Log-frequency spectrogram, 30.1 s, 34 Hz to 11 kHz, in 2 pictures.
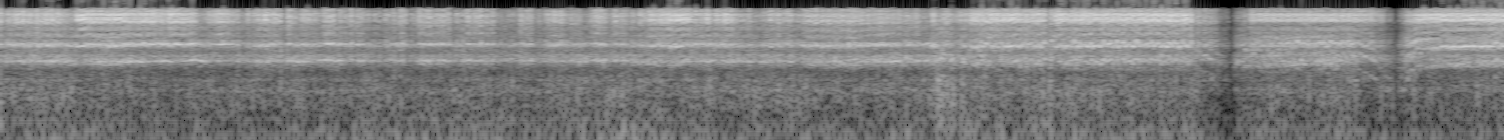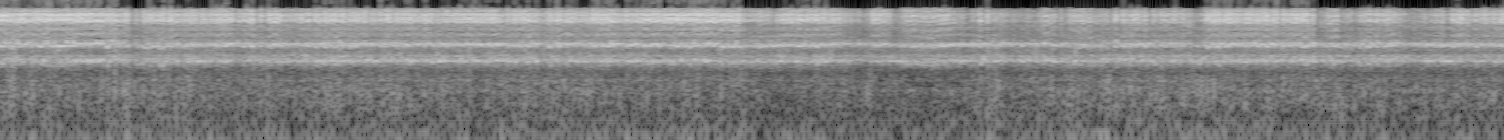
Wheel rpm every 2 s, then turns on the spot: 230, 230, 230, 230, 220, 180, 130, 170, 230, 230, 230, 230, 230, 230, 230.
none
